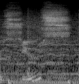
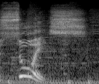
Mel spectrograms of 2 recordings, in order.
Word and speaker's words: Seuss: did you know that it is not actually pronounced Dr Seuss I choose not to believe that because it is I think German or something it's pronounced Dr so but he also said he didn't care either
